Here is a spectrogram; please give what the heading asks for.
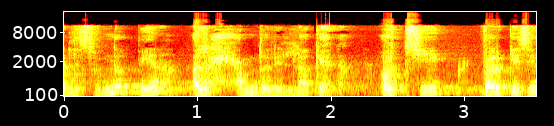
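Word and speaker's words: الحمد لله: الحمدللہ یہ بھی تلفظ درست کرنا ہے، الحمدللہ.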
